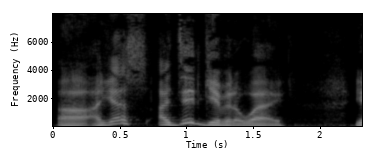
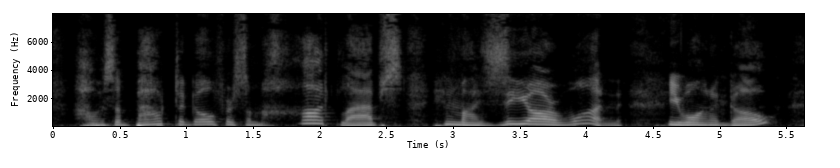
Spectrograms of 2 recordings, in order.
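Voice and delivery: put-on slurred man's speech, pitched higher; 3 semitones higher than usual. Speaker retells meeting Bob at the track, imitating Bob's stroke-like slur. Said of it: "he talks like he's just had a stroke".

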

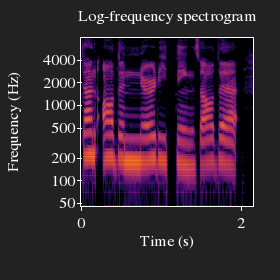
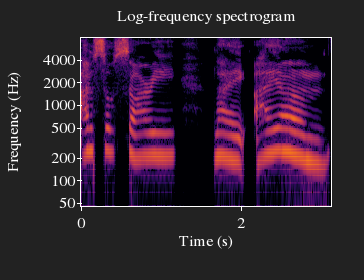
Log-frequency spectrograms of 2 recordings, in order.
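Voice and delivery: very slow, laid-on, put-on apologetic voice; 3 semitones higher than usual. Retelling apologizing to a supervisor for forgetting something: imitating own put-on apologetic voice. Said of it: "and the voice and everything".

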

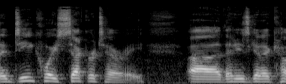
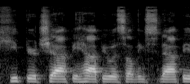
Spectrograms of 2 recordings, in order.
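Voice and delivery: usual speaking voice

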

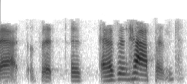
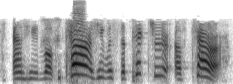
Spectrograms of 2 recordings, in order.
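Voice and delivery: usual speaking voice

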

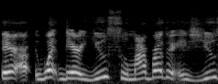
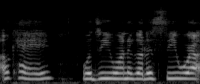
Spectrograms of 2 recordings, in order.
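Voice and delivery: put-on voice of a two-year-old boy; 7 dB quieter than usual. Describing a two-year-old boy answering her brother's attitude, imitating Josiah's tone. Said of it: "literally in this tone".

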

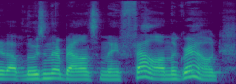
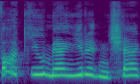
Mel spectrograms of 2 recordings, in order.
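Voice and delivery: mock shrill, very high shouting; 11 semitones higher than usual. Retelling a run-in with an old man over a bike, reenacting yelling at him. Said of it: "like yelling at this old dude".

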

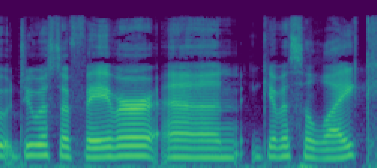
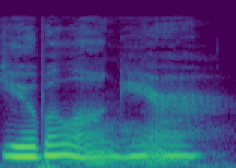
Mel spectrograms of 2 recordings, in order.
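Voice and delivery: creaky, sultry, seductive sexy voice. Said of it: "And her voice was so sexy".

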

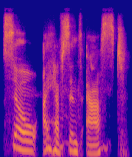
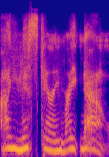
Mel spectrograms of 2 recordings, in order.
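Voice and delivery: high-pitched whisper-scream, half whisper, half scream; 4 semitones higher than usual. Speaker recalls what she said to the woman with her; retelling a whisper-scream. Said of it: "whisper screaming".

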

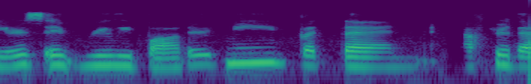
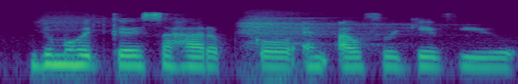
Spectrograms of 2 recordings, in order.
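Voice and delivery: normal talking voice

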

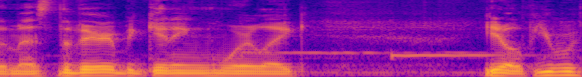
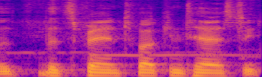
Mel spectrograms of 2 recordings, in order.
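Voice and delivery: plain

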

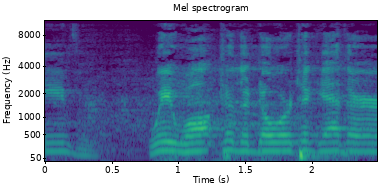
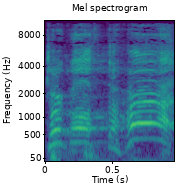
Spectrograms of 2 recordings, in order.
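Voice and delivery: mock very high, shrill, pissy, angry raised voice; 12 semitones higher, 7 dB louder than usual. Retelling a bouncer's order to remove a hat: imitating an angry bouncer. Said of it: "This guy real pissy goes".

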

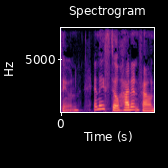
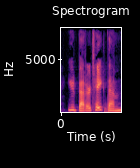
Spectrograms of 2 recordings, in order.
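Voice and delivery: plain

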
